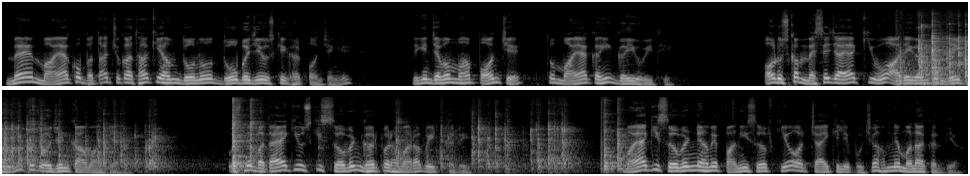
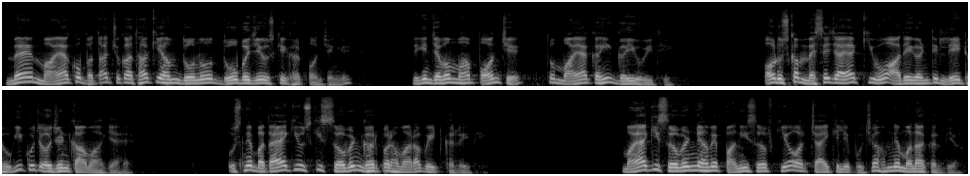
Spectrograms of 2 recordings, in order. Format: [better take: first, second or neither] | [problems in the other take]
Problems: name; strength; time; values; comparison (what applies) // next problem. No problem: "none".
second | keyboard typing; loud; from 9 to 16 s; peak 2 dB above the speech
